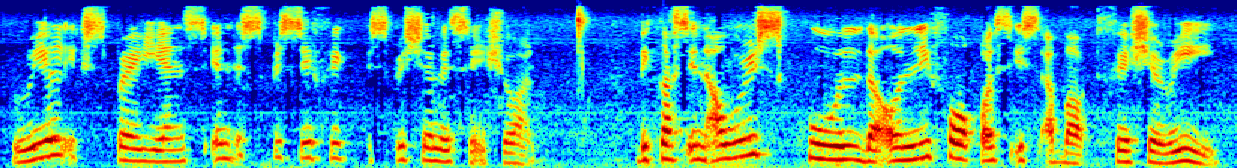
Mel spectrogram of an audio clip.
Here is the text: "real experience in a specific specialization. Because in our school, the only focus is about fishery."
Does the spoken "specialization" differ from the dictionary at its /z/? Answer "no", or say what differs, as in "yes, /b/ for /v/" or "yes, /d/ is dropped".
yes, /s/ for /z/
